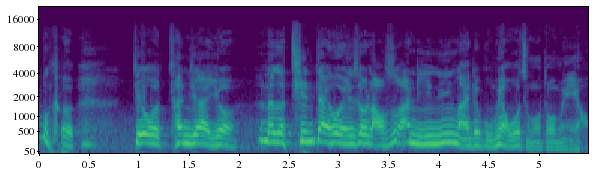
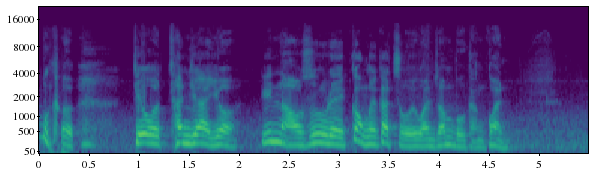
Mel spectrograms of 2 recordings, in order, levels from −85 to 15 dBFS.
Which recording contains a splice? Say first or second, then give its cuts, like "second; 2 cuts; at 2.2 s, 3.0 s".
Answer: first; 1 cut; at 2.0 s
